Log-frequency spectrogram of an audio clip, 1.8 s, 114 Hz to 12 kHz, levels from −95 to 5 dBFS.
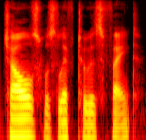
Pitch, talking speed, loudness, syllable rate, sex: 100 Hz, 195 wpm, -20 LUFS, 4.1 syllables/s, male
